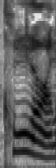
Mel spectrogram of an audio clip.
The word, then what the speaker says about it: COER: But it's spelt C-O-E-R. They did reveal their fandom name. It was after 100 days since debut. So, that was really, really... I feel like that was a good time for them to announce a fandom name. So, like I said, it's Core and pronounced as, like, C-O-R-E.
